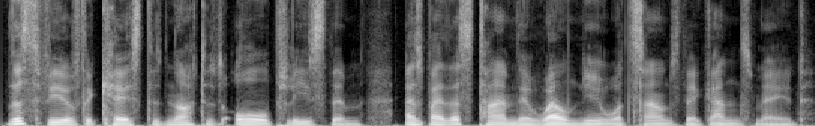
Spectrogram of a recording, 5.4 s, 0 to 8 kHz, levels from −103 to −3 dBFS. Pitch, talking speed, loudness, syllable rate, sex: 100 Hz, 255 wpm, -19 LUFS, 4.8 syllables/s, male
